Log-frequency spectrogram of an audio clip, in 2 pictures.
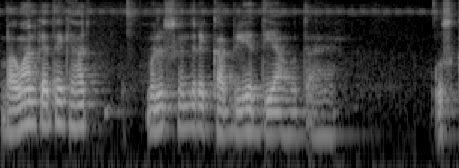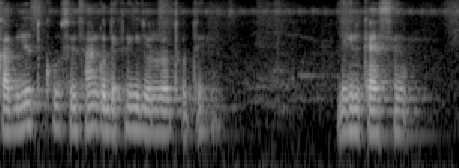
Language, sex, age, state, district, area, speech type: Hindi, male, 18-30, Uttar Pradesh, Chandauli, urban, spontaneous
